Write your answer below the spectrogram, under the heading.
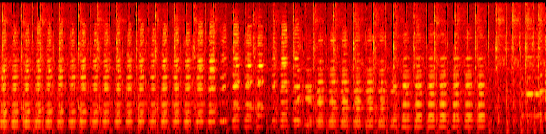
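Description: A.G. MacDonell stand player organ playing a tune from a perforated paper roll, driven by a belt from a Sipp model steam engine. Its reedy chords sound in quick even pulses, about five a second, and the chord changes a few times.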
